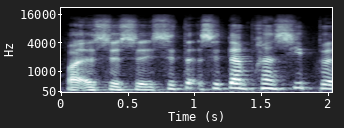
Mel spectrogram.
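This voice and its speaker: A man's voice: fairly high pitch, animated, measured pace, sharp tone. A man from Algeria, a business leader interviewed in a debate, talking hesitantly with many fillers and restarts.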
